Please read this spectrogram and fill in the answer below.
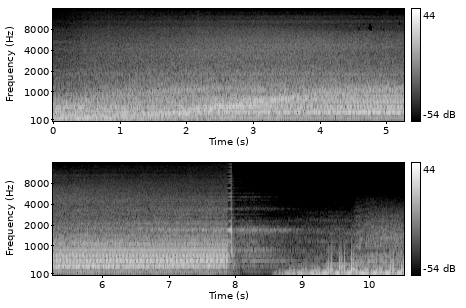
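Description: Electronic music score: a dense, hissing noise drone with several steady held tones under it, which cuts off suddenly about eight seconds in. A lower pulsing drone starts near the end.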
